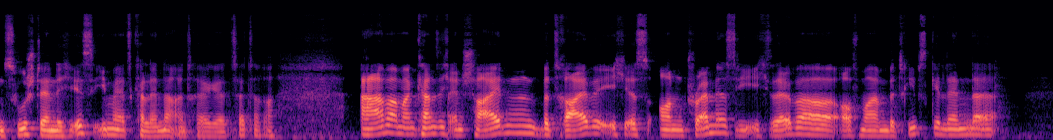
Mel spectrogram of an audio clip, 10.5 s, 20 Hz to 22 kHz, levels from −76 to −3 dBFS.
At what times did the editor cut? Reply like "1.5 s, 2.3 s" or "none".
4.5 s, 7.3 s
